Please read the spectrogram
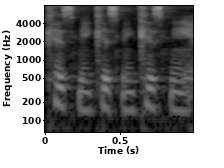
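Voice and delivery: words muttered softly and quietly under the breath. Retelling what a man said under his breath on a red carpet: imitating someone muttering through a grin. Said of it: "same thing, grinning".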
